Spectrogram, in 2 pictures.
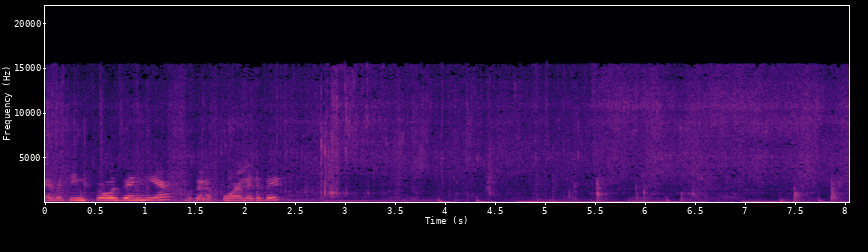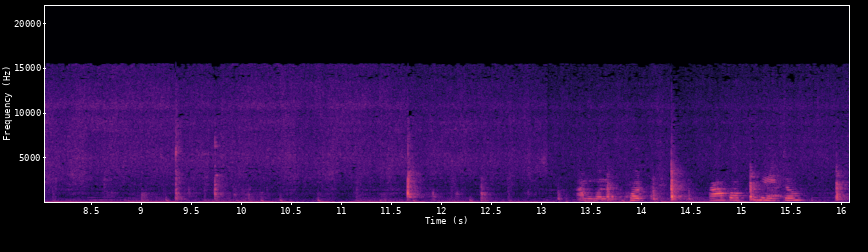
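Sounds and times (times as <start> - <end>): wooden spoon scraping a pan: 0.0 - 3.8, 4.4 - 16.0
onions sizzling in hot oil: 0.0 - 16.0.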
